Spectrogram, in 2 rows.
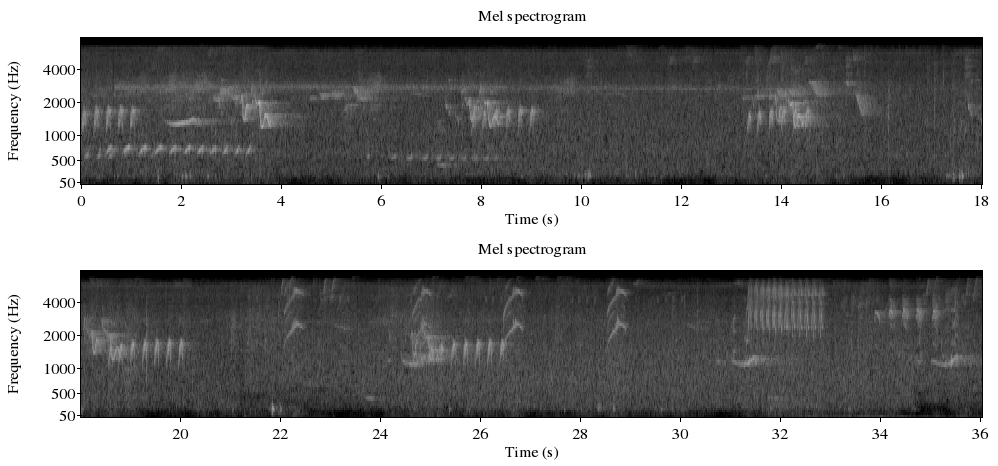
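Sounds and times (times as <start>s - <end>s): steady background hiss: 0.0s - 36.0s
birds singing: 31.0s - 36.0s.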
